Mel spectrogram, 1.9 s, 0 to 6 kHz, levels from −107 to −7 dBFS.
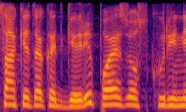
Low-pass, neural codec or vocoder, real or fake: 5.4 kHz; none; real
